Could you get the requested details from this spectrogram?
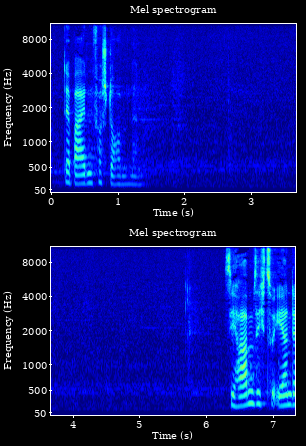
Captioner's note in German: Schweigeminute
